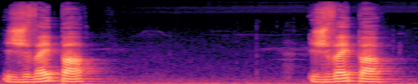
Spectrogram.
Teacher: The second sentence, well, we don't pronounce ne, so it is je vais pas.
